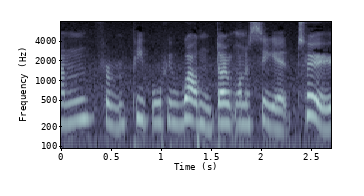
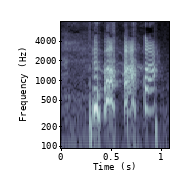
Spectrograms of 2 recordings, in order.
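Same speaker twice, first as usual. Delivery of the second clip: high squealing laugh; 8 semitones higher, 10 dB louder than usual. Real, not acted.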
